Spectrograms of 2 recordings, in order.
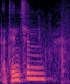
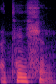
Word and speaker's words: attention: Pay attention to me. Y fijaos un momento antes de ir a la cámara número 1. Attention. Los españoles pronunciáis mal, decís siempre attention, attention, no. Es chan chan, attention, attend, como si yo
